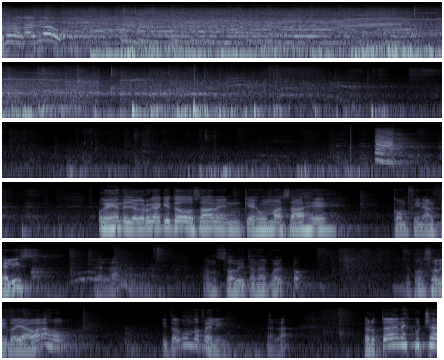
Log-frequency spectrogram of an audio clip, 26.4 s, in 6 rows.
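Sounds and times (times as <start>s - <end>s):
bright horn-like musical sting: 0.0s - 6.2s
short tonal blast: 0.0s - 6.6s
audience scattered applause: 0.0s - 8.3s
speech: 14.2s - 20.8s, 21.6s - 22.9s, 23.6s - 25.0s, 25.6s - 26.3s.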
